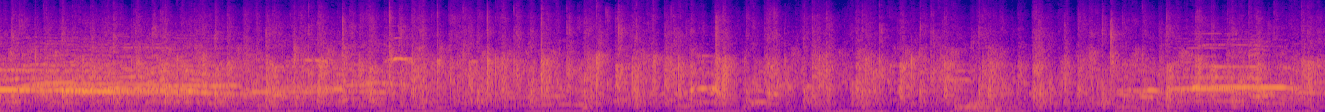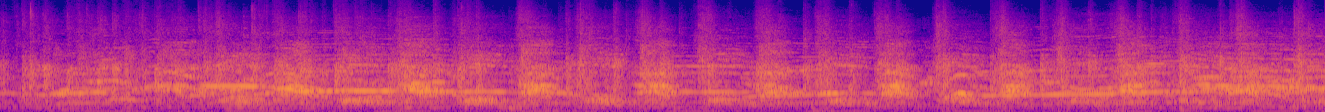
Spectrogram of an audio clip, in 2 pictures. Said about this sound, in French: Applaudissez-vous, vous étiez merveilleux.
